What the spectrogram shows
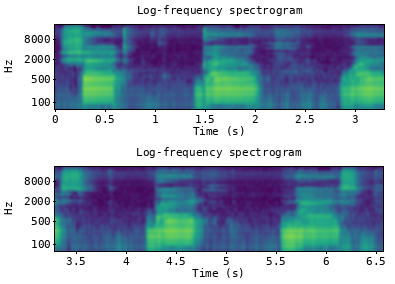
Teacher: Uh the next vowel sound is uh a mid-center vowel sound pronounced in the central part of the vocal tract with the tongue partly open and the lips in a unrounded position. Examples are shirt, girl, worse, bird, nurse.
